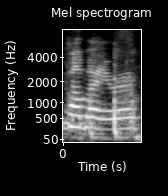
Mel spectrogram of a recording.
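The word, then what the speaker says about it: Caballero: We got a Jose Cabalero. How do you say that? Cabaya.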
